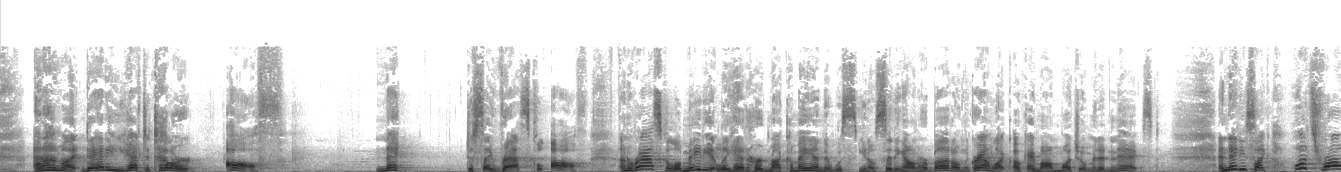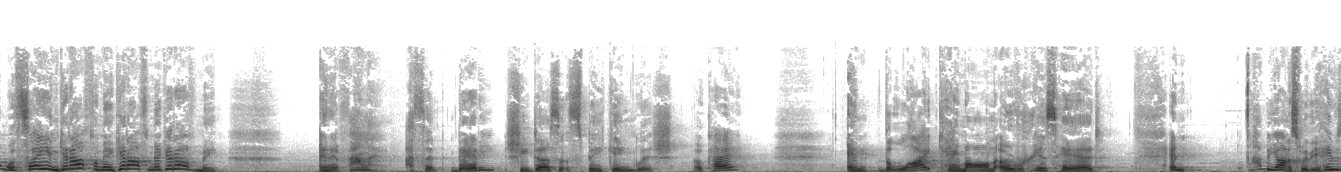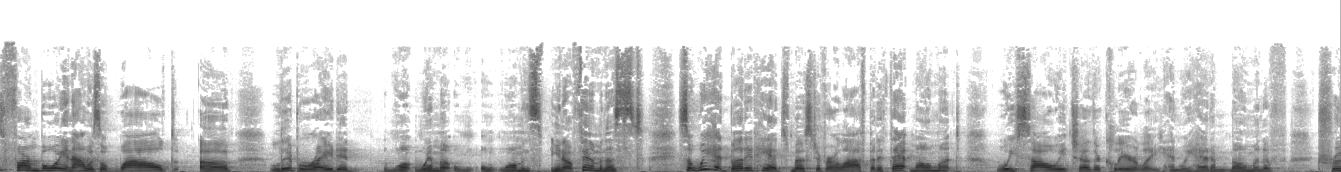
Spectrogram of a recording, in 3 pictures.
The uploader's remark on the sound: Recorded at Cup 22 at the Haw River Ballroom in Saxapahaw, NC.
